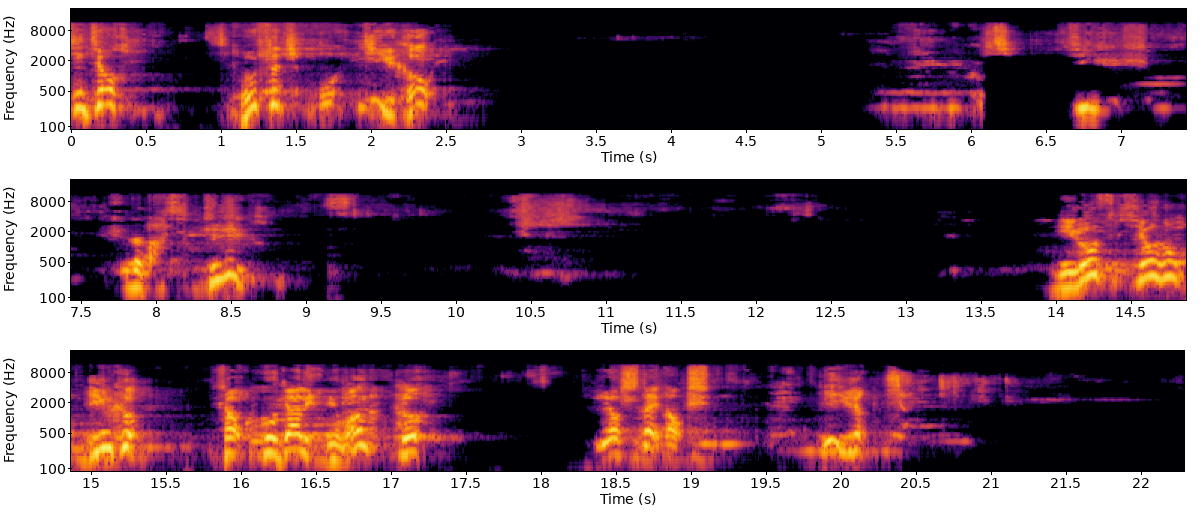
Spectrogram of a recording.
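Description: A young man speaks sharply and angrily, close by.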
